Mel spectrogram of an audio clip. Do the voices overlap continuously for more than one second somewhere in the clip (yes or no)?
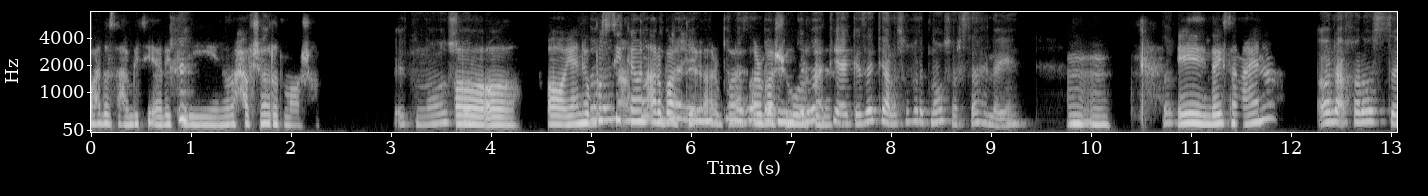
yes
